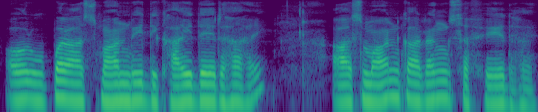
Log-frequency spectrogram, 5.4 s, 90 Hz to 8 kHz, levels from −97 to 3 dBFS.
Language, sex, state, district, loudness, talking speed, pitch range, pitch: Hindi, male, Jharkhand, Sahebganj, -31 LUFS, 135 wpm, 135-145 Hz, 140 Hz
